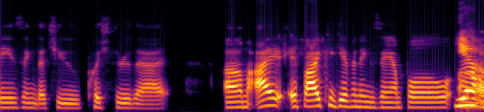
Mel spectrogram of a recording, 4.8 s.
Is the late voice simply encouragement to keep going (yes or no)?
no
